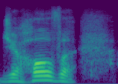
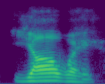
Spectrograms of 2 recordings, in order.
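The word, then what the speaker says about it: YHWH: pronunciation of these letters some of them insert the vowels that it comes out jehovah other ones yahweh spelled either with a j or a y it's this name was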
